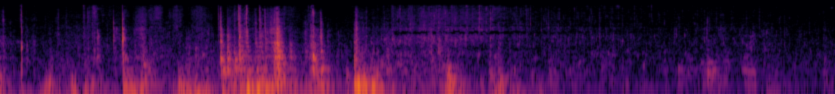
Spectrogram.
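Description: A run of knocks and rubbing from the camera being handled in a small boat, the loudest knock about three and a half seconds in. After that, water trickles and laps quietly against the hull.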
